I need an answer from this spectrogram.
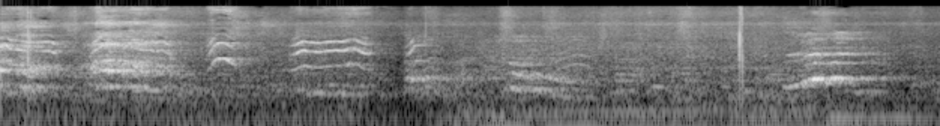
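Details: Labouring pregnant dog scratching her nest before whelping; short rising and falling whimpers cluster in the first three seconds, softer whines follow, then a final squeaky whine over a low hum.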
